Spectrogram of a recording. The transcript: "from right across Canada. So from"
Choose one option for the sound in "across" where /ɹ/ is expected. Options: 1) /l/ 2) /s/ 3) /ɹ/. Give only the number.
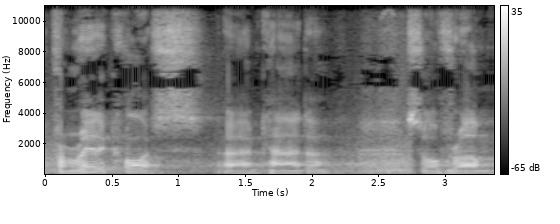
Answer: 1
